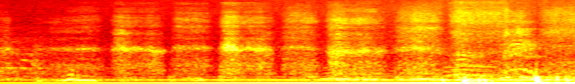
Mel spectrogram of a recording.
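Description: A man breathing hard into a handheld microphone, quick noisy breaths about twice a second that grow louder toward the end, over a steady low hum.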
